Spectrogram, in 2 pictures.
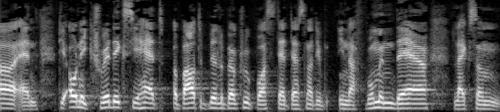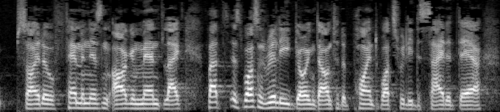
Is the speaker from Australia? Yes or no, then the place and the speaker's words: no; Germany; He's famous in Austria. I'm from Germany.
